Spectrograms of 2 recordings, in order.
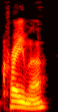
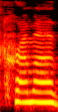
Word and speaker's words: Crema: She's a PM turned new biz gal, and she's currently working at Kramer. Did I say it right that time in Kansas City? It's Crema, but at least you didn't call it Crema Labs.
